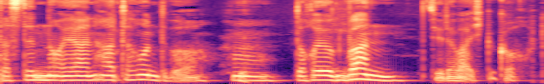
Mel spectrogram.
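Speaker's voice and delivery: mock masculine voice. Asked to make the voice sound male, says the line in a put-on male voice. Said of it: "lass mal deine Stimme männlich klingen".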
